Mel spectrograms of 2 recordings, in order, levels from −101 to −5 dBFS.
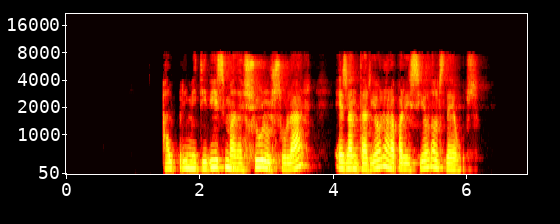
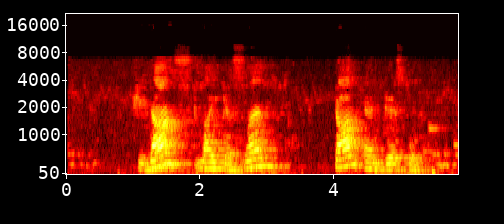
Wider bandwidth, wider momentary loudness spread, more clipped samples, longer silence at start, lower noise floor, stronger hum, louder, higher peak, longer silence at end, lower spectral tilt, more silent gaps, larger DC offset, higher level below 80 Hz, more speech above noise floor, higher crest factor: first, 8.2 kHz vs 7.4 kHz; second, 11 LU vs 18 LU; neither; first, 1.45 s vs 0.1 s; first, -79 dBFS vs -65 dBFS; neither; first, -23 LUFS vs -28 LUFS; about the same, -8 dBFS vs -8 dBFS; first, 0.75 s vs 0 s; second, -5 dB/octave vs -6.5 dB/octave; neither; neither; second, -64 dBFS vs -56 dBFS; first, 56 dB vs 38 dB; about the same, 18 dB vs 20 dB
